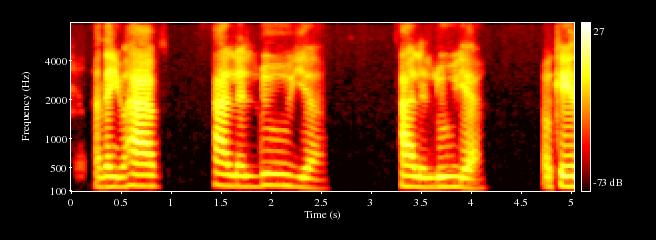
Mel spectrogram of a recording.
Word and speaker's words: hallelujah: then you have hallelujah hallelujah okay the Hallelujah the J letter J there is pronounced as y pronounced as y okay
